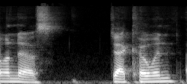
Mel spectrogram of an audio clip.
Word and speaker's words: Coan: Well, it's Cohen, like C-O-A-N, but I've heard a lot of like hard pronunciation of the O to the A.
